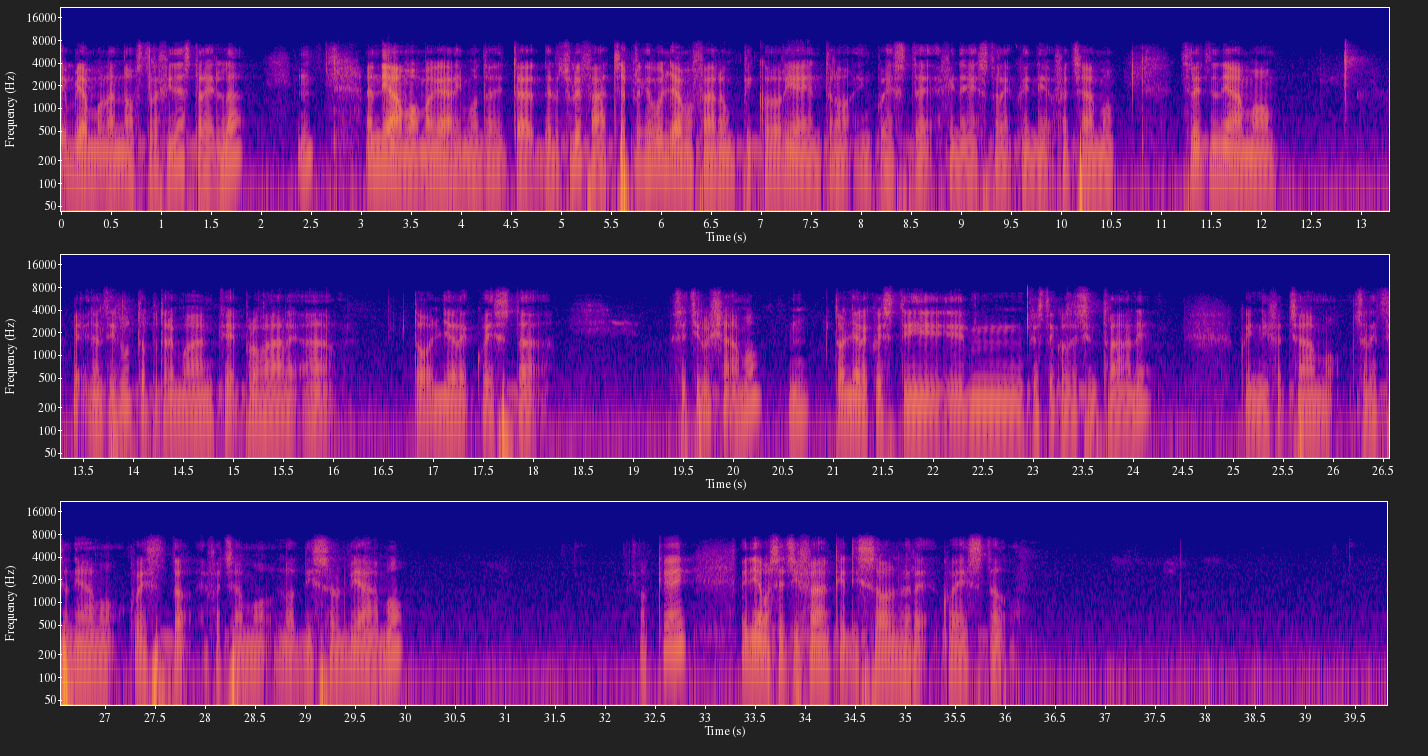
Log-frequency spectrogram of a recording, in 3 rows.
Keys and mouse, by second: 13.7-22.4 middle drag, 26.8-28.7 drag, 28.7 Delete, 35.5-38.1 drag, 38.1 Delete.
